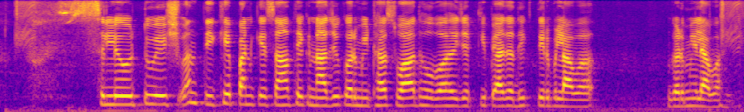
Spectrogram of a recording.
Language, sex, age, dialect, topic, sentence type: Magahi, female, 41-45, Western, agriculture, statement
